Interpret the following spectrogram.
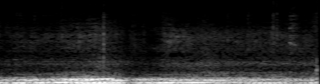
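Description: A low rumble dominates, dipping briefly partway through, with faint snips of small scissors cutting paper.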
